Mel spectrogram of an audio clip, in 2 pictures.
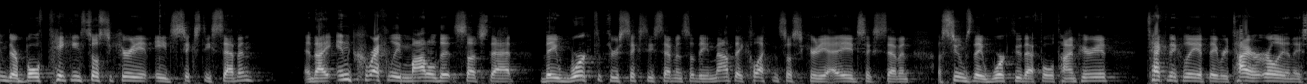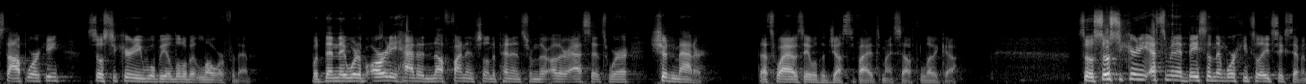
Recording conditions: live audience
